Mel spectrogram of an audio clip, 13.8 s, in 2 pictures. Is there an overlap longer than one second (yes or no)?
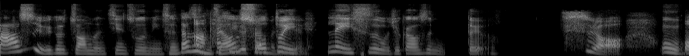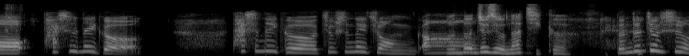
yes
